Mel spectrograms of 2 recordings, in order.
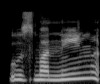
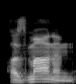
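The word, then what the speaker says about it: וּזְמַנִּים: And every time you see an U, the letter U in a transliteration of Hebrew, you want to make sure that you always pronounce it as an U, never as an A. Otherwise, you'll end up reading it Azmanim, Azmanim. You don't want to do that.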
